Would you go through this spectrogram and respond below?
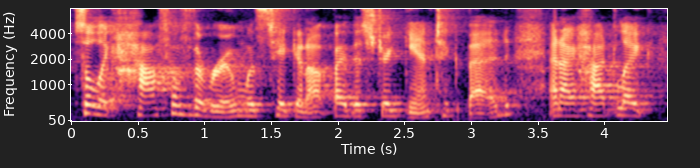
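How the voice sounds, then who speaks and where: A young woman reacting to her old videos at home, chatty with many "like" fillers, her pitch swinging as her feelings change. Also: moderate pace, fairly bright tone, roomy sound, low-quality recording. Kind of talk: casual reaction chat.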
